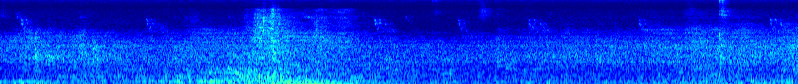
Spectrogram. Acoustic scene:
residential area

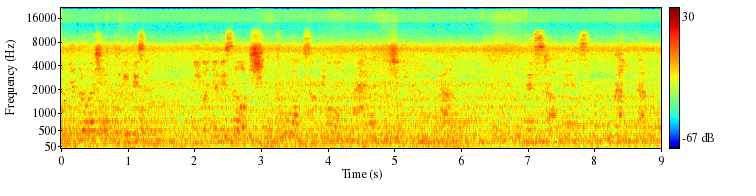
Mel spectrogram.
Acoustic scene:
subway train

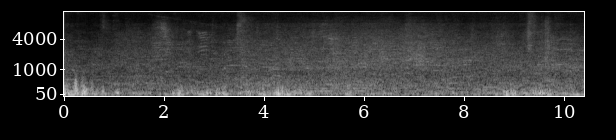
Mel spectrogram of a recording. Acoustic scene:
residential area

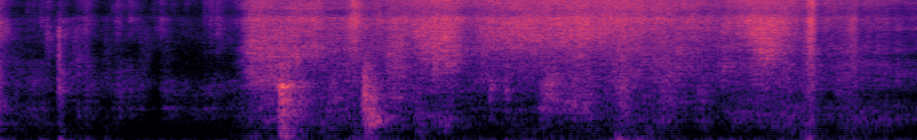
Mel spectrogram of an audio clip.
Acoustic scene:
restroom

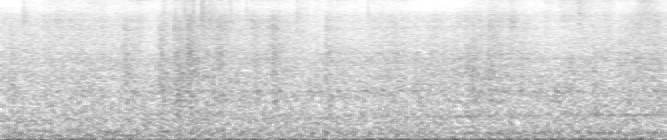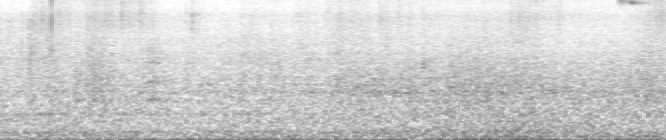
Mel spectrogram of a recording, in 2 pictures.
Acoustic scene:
bus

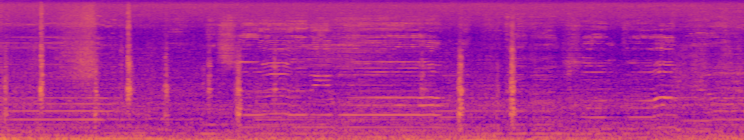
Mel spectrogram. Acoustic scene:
car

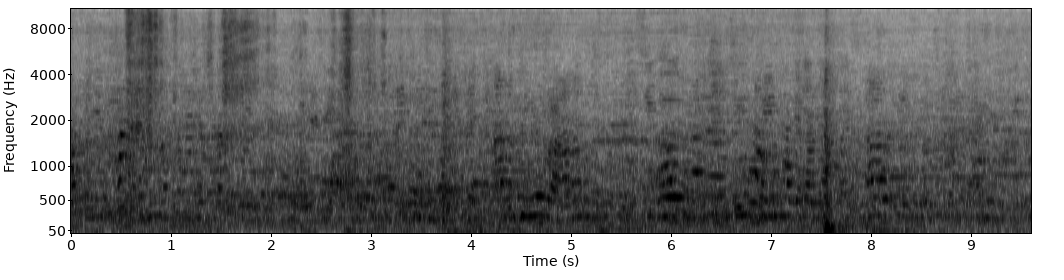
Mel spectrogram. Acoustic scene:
cafe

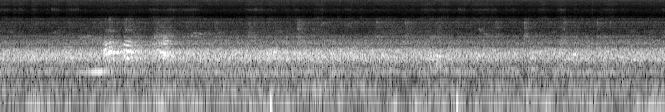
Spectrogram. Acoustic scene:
park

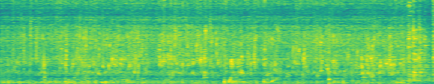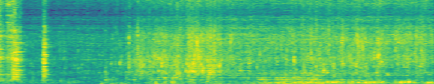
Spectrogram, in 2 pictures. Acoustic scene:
kitchen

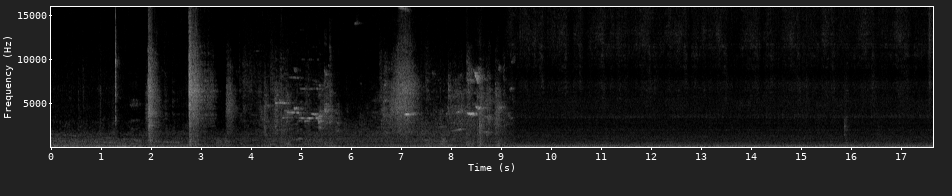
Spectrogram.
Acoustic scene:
bus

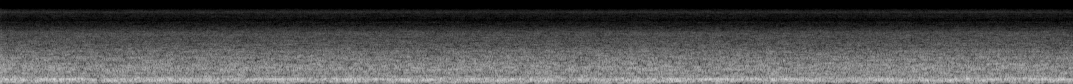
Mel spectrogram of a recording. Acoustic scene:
subway station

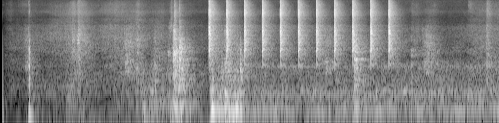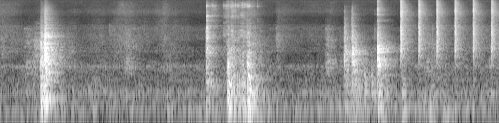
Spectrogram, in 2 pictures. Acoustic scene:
kitchen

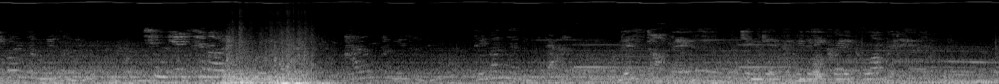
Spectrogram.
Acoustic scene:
bus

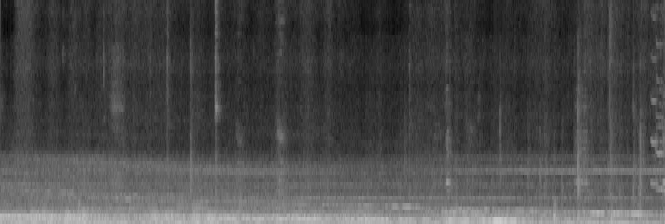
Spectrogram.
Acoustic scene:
subway train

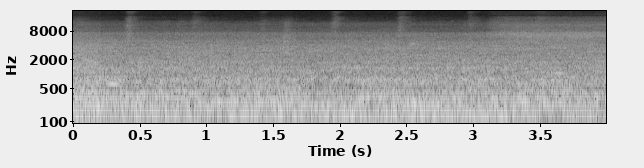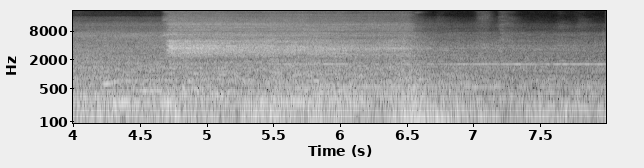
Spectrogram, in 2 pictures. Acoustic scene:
subway train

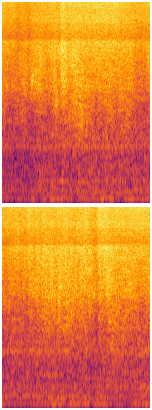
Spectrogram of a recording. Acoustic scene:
restroom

